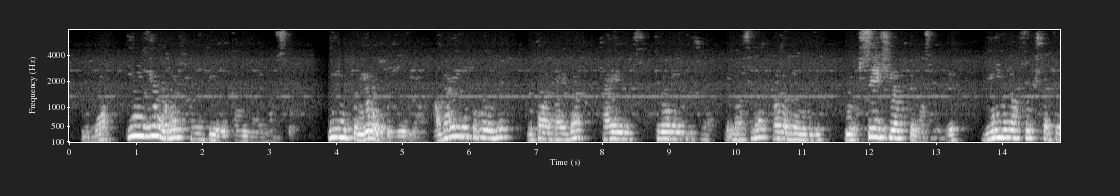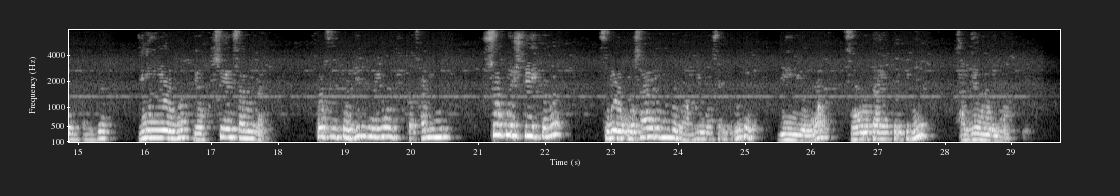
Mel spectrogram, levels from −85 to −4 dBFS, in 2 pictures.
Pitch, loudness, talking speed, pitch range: 190 Hz, -15 LUFS, 260 characters per minute, 160-220 Hz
